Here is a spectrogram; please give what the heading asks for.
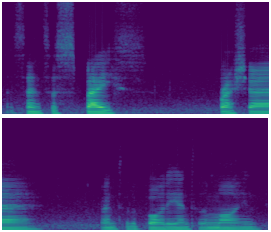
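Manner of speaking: very soft, low-key meditation voice with long pauses; hushed, even delivery, letting each phrase settle; guided meditation. Acted. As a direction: guide them gently into stillness. Leads a meditation.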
